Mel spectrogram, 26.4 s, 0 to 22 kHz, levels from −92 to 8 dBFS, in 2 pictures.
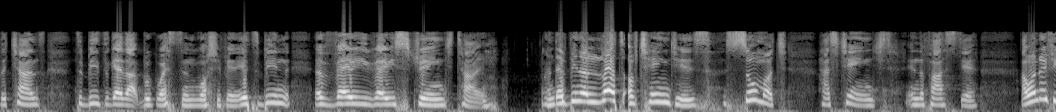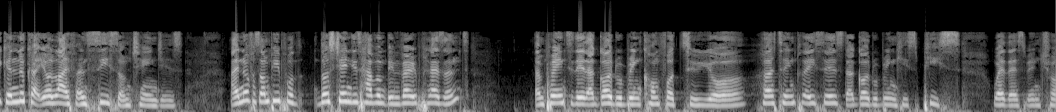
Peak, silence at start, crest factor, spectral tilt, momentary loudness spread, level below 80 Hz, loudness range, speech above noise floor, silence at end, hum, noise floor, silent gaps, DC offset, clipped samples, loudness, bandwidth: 0 dBFS; 0 s; 14 dB; -5 dB/octave; 13 LU; -36 dBFS; 7 LU; 45 dB; 0 s; none; -58 dBFS; none; under 0.1%; 0.3%; -13 LUFS; 10 kHz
